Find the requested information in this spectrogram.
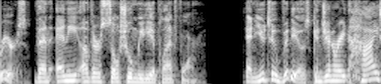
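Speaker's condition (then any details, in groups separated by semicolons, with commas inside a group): No condition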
